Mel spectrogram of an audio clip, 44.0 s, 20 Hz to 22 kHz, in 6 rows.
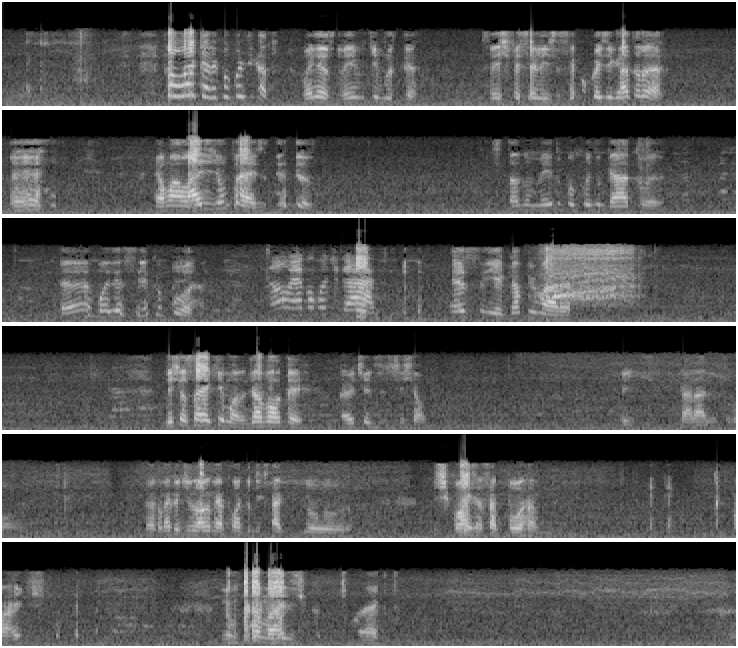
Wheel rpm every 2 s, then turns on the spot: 0, 0, 0, 0, 0, 0, 0, 0, 0, 10, 40, 0, 0, 0, 0, 0, 0, 0, 0, 0, 0, 0.
none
